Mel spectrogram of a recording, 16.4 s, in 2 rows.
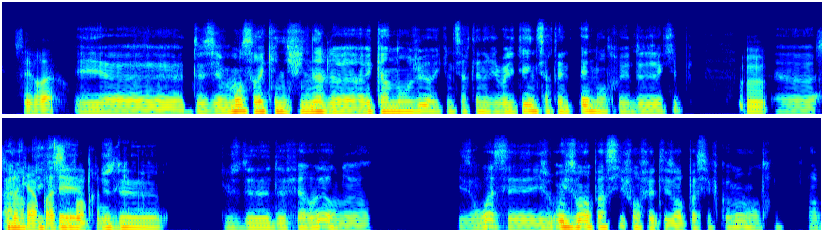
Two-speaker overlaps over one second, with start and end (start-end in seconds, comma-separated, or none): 8.1-9.6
